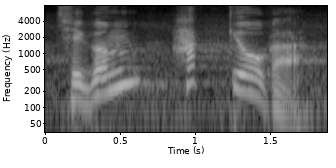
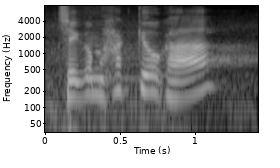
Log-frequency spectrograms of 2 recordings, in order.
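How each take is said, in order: First: It is said with a Gyeongsang regional accent. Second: It is said with a standard Korean accent. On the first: It asks whether the listener is at school now. "경상도식으로 해석을 하면 ... 악센트가 중요합니다" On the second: It asks whether the listener is going to school now. "표준적인 방법으로 어, 해석을 하면"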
